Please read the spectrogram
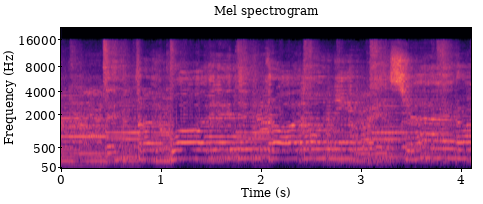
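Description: A man sings a slow, melodic song into a microphone, with amplified instrumental accompaniment.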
